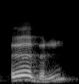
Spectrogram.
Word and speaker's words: urban: Both are substituted with a sound that Telugu has, that is we say urban, urban, but it's in English urban, because R is dropped in the English language.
